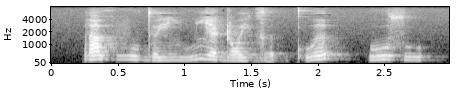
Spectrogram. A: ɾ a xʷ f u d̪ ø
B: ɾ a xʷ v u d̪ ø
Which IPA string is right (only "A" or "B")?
B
